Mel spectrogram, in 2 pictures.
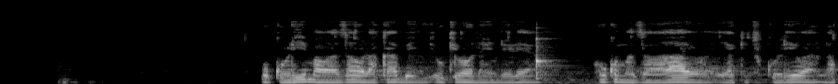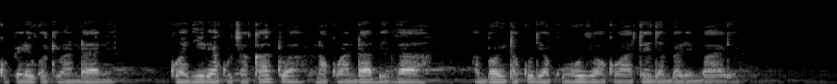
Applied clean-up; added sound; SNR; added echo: none; Bowed string instrument; 5 dB; reverberation time 1.5 s.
